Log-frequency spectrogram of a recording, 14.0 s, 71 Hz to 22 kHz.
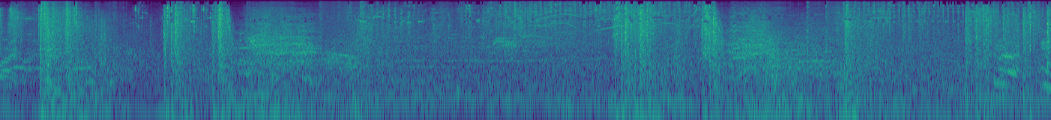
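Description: Heavy gunfire rages in Death Stranding, dense bursts and booms filling the scene almost continuously, with loud impacts around 2, 8 and 10 seconds and voices shouting beneath.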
